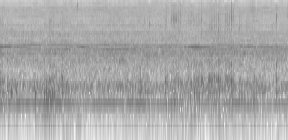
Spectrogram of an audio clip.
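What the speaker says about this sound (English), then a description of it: "you can use a stand mixer if you'd like, or whatever you have handy" A stand mixer works bread dough for bull's-eye grapes in a home kitchen, giving a steady, loud motor whine with a constant hum that runs without a break and no voices over it.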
